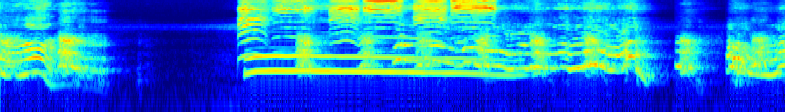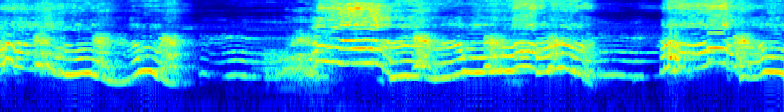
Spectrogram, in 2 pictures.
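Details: During play time a Weimaraner and an Old English Sheepdog react to squeaky noises: a short yelp, a pause, then a long steady howl with shrill squeaks, followed by choppy rapid whining yelps and wavering cries.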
